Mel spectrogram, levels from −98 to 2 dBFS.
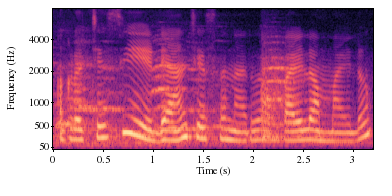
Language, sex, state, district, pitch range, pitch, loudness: Telugu, female, Andhra Pradesh, Sri Satya Sai, 200-255 Hz, 215 Hz, -14 LUFS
